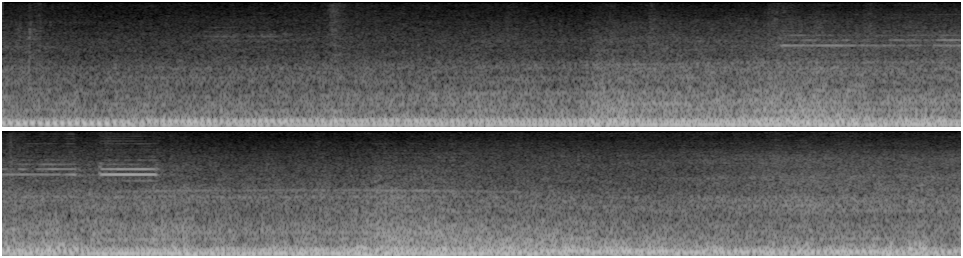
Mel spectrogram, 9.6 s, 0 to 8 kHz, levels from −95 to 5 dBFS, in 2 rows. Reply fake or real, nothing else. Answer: real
